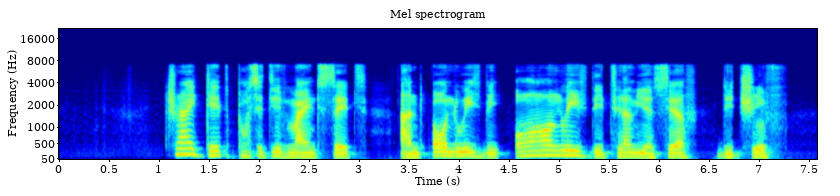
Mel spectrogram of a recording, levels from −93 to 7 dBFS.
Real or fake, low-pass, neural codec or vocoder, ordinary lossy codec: fake; 7.2 kHz; codec, 16 kHz, 1 kbps, FunCodec, trained on Chinese and English, 50 frames a second; Opus, 64 kbps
